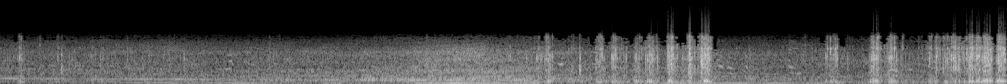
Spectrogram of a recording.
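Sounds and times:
bicycle rattles and knocks: 0.0s - 2.0s, 4.2s - 10.0s.

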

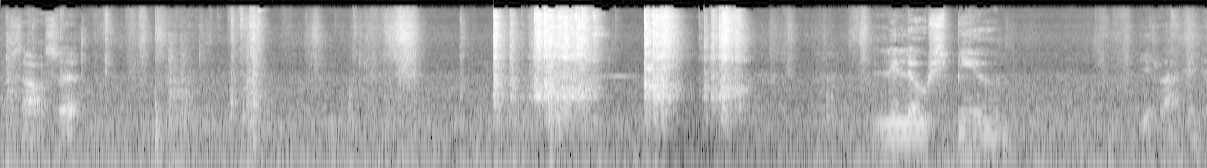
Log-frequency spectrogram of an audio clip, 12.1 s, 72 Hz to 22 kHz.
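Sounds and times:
spoon and dishes clattering: 5.0s - 7.5s.

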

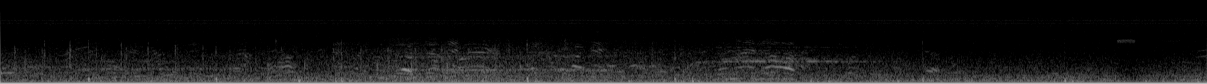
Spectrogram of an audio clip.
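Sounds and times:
crowd of voices calling out: 3.9s - 8.7s.

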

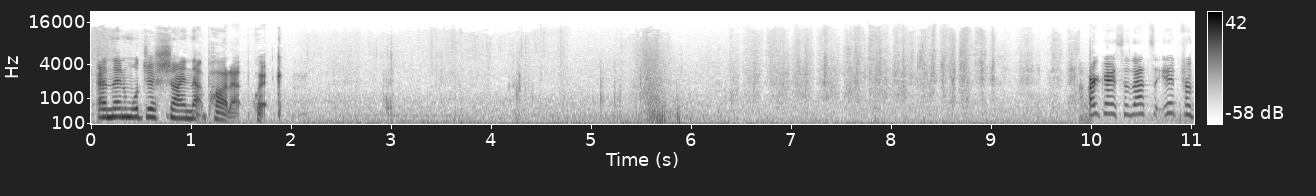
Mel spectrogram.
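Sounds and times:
louder rustle: 4.6s - 9.0s
cloth rubbing on wicker: 5.3s - 9.9s.

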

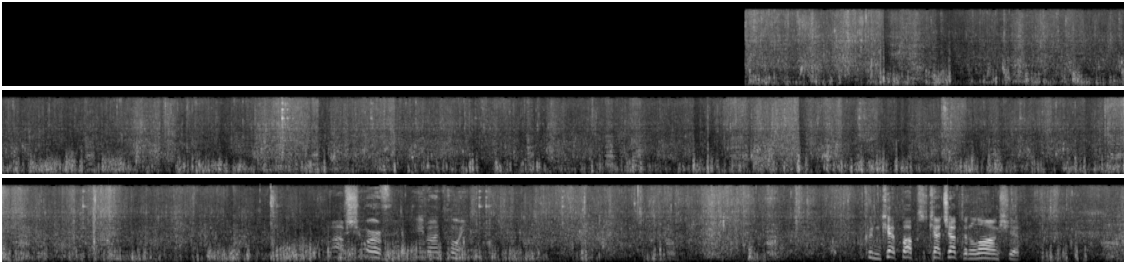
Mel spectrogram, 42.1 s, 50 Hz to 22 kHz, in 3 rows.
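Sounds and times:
water splashing along hull: 9.3s - 42.0s
wind buffeting microphone: 9.3s - 42.0s.

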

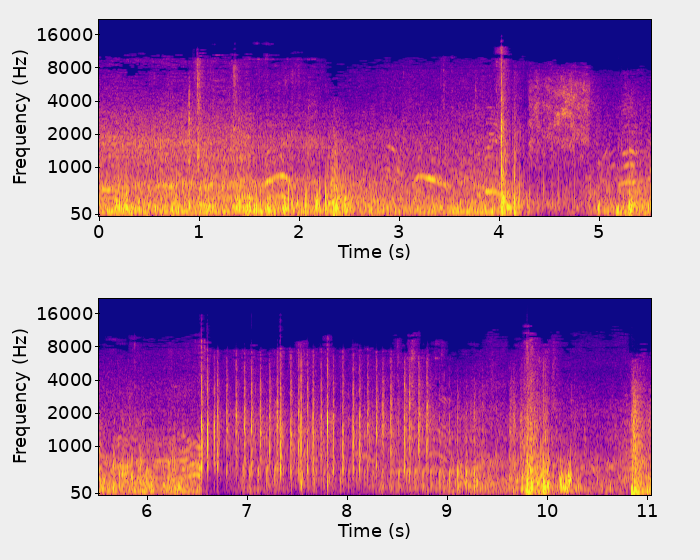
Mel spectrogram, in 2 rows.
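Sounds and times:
machine gun firing: 6.6s - 10.0s.

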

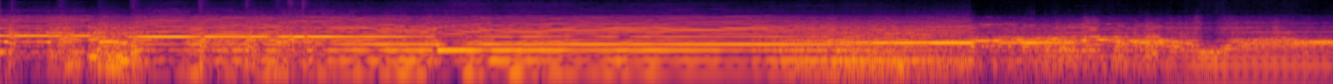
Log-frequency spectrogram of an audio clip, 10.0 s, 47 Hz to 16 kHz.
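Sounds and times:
electric guitar sustained notes: 0.0s - 10.0s.

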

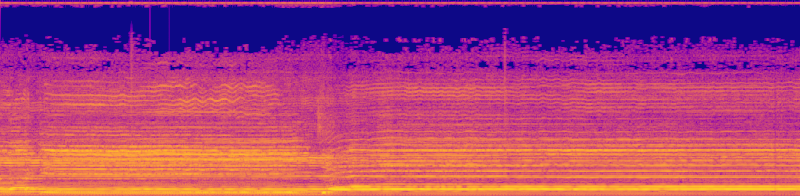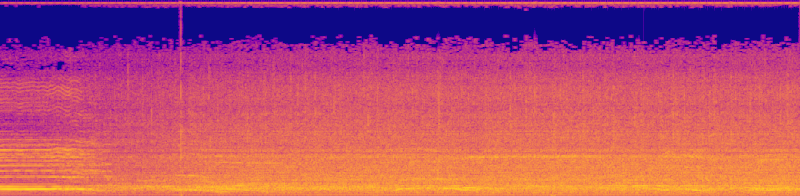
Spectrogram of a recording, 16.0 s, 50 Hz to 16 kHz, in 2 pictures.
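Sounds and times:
male a cappella quartet chord: 0.0s - 9.2s
audience applauding and cheering: 8.1s - 16.0s.

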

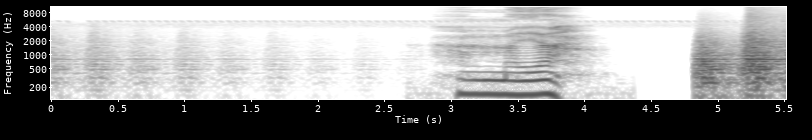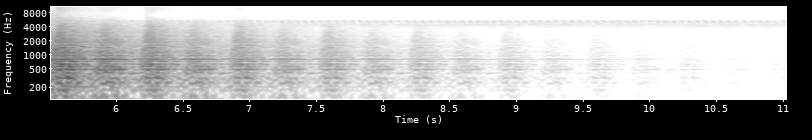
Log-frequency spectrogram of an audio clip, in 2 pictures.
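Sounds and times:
low rhythmic throb: 0.0s - 2.5s, 4.8s - 9.7s
crickets trilling: 0.0s - 4.8s, 7.5s - 11.0s.

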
